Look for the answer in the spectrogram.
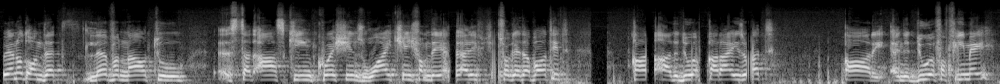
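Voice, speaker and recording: A man's voice: sits high, fairly even intonation, fairly quick, fairly bright tone, a little hiss or hum, rough recording. A man teaching an Arabic grammar class at a mosque, patient and repetitive, often quizzing his students. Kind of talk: classroom lesson.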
